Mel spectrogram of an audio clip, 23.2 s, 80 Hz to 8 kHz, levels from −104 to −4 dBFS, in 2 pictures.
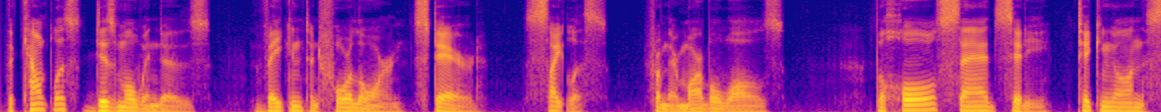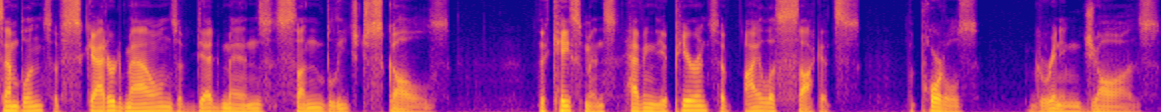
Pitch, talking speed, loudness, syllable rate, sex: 95 Hz, 105 wpm, -20 LUFS, 3.6 syllables/s, male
